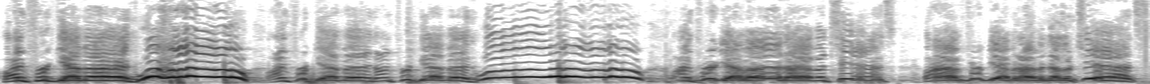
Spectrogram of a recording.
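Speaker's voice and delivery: very high, whooping shouts of joy; Scrooge, overjoyed. Acted. Scrooge given another chance, crazily overjoyed. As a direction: go crazy with relief, squealing and whooping. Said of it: "would be just crazy and overjoyed".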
